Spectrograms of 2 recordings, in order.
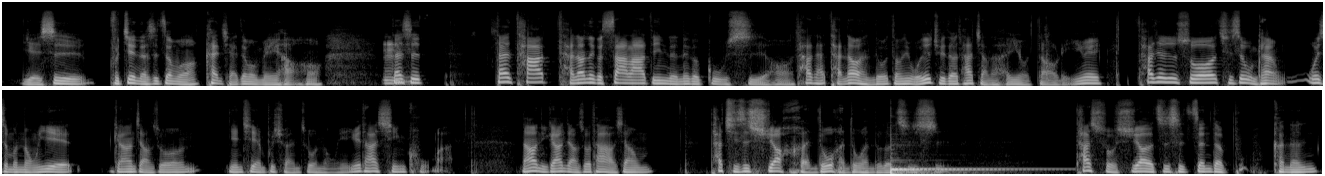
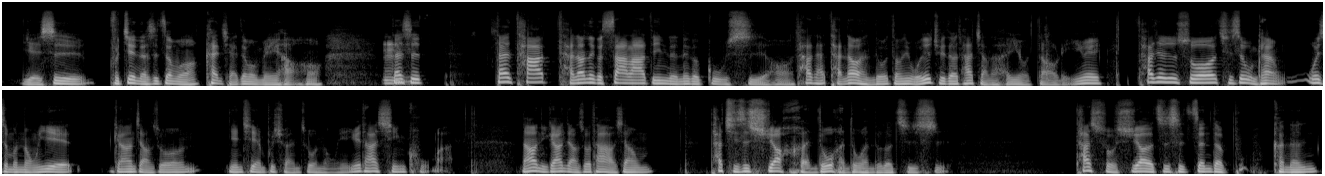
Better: second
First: clattering dishes; loud; from 22 to 23 s; peak 5 dB above the speech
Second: none

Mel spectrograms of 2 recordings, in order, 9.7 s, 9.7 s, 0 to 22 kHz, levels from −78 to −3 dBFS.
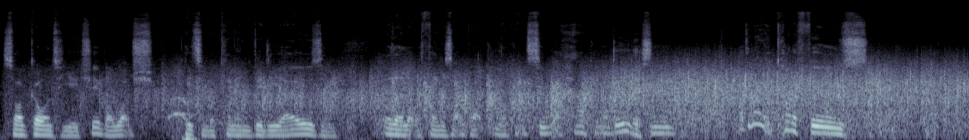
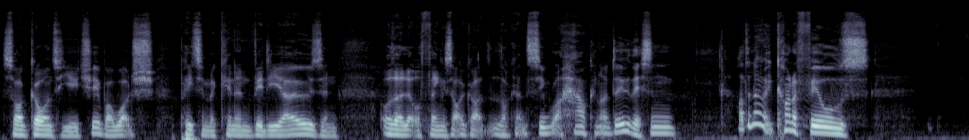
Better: second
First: crowd noise; very loud; throughout; 2 dB above the speech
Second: none

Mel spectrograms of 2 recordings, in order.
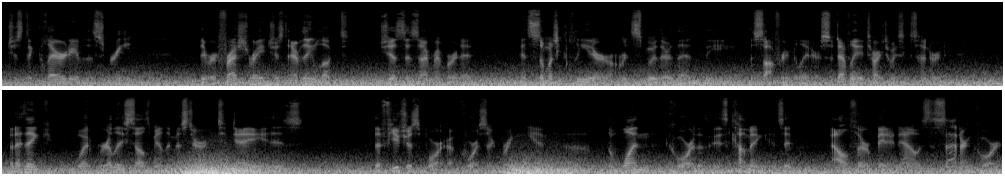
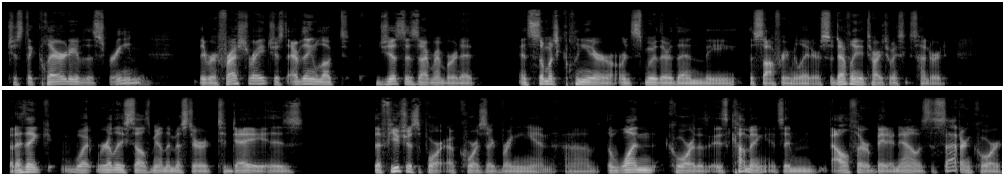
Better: second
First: wind noise on the microphone; heavy; 1 dB below the speech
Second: none

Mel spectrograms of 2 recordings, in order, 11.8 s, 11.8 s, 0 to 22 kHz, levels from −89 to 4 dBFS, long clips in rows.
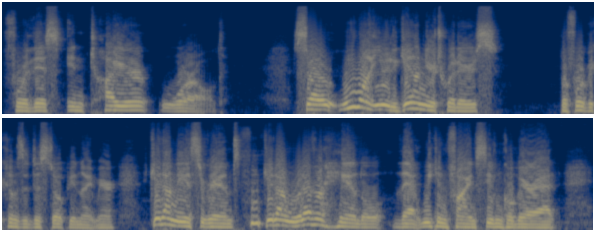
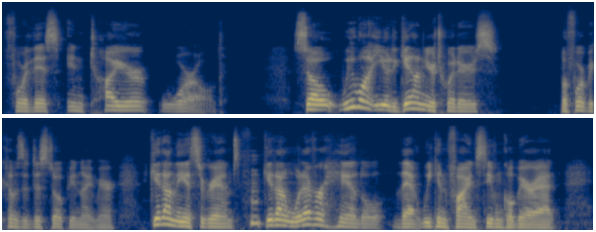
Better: second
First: distortion; heavy; 6 dB below the speech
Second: none

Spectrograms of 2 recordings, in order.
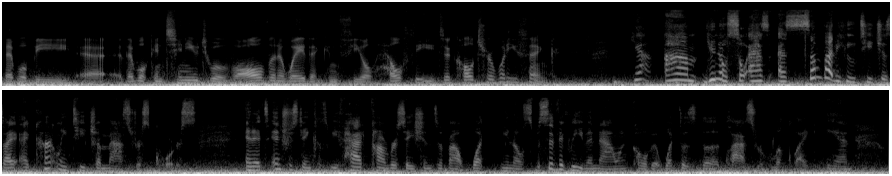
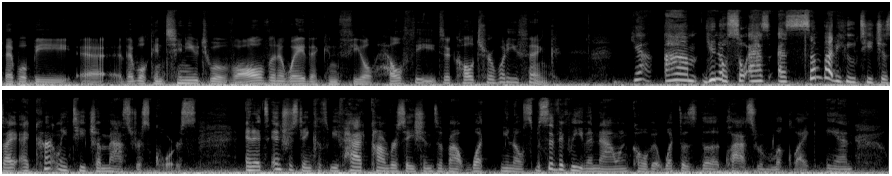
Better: second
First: low rumble; loud; throughout; 9 dB below the speech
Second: low rumble; faint; throughout; 20 dB below the speech

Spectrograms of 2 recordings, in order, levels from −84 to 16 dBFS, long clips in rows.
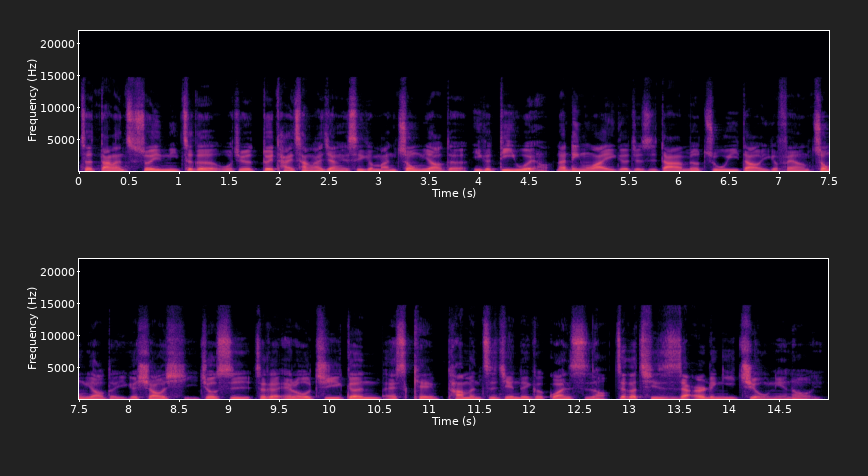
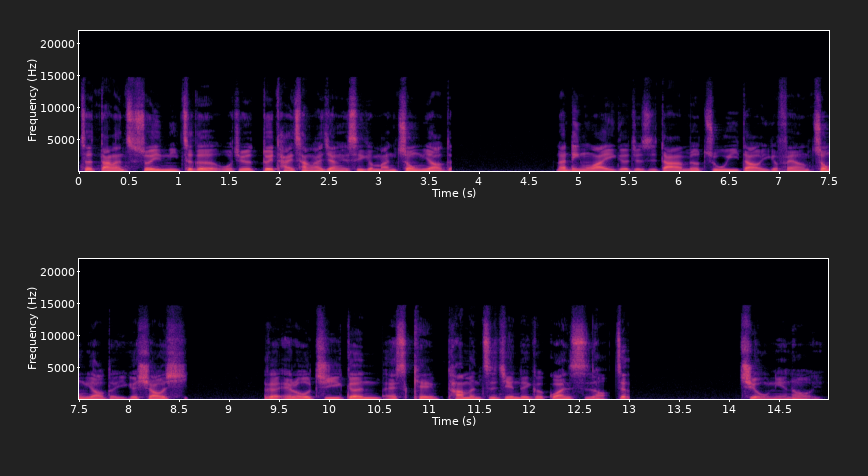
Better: first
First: none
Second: audio cutting out; at 3.5 s for 1 s, at 8.5 s for 1 s and at 13 s for 1 s

